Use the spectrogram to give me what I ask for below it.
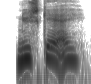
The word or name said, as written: nysgerrig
